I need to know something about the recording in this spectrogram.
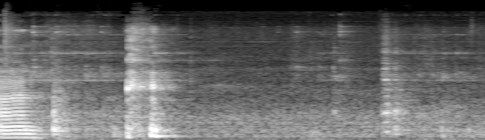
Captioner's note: laughs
